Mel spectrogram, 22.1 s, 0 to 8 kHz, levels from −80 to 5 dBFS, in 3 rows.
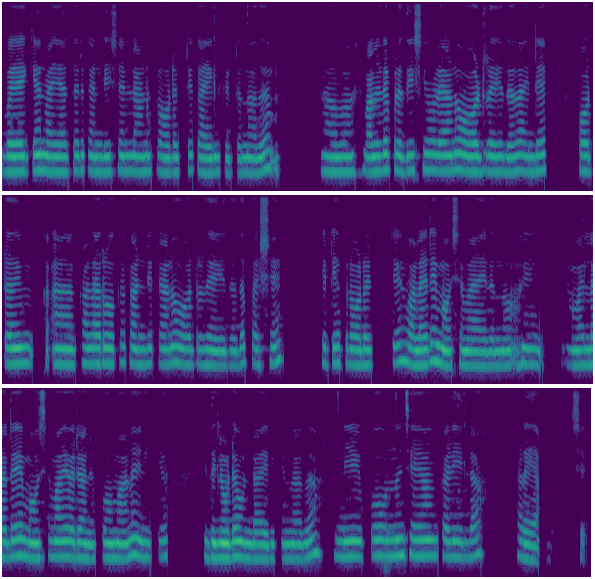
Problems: low volume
